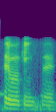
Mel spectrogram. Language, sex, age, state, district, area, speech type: Tamil, male, 18-30, Tamil Nadu, Kallakurichi, rural, conversation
